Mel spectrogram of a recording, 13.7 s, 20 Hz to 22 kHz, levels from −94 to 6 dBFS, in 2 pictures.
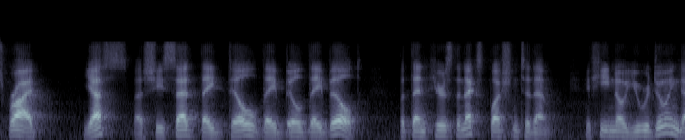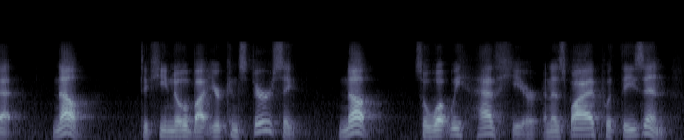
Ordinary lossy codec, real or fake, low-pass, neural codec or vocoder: MP3, 64 kbps; fake; 7.2 kHz; codec, 16 kHz, 0.2 kbps, FocalCodec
